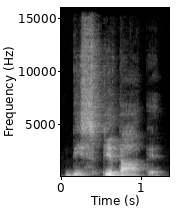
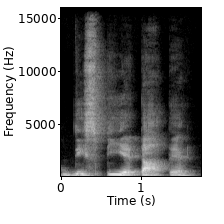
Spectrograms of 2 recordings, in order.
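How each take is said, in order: First: The i glides into the e in one syllable. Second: The i and e are two separate syllables. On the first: The speaker calls it right. "with a glide" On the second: The speaker calls it wrong. "it's not dispietate"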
